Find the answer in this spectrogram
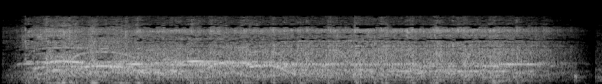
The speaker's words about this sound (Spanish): Ahí están los aplausos, mis papás.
